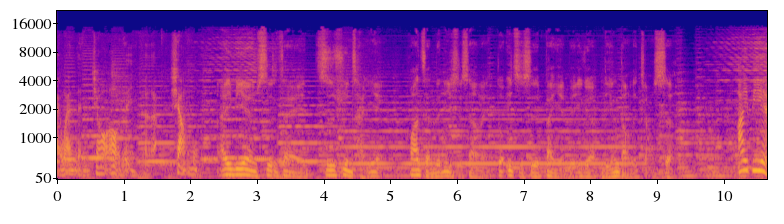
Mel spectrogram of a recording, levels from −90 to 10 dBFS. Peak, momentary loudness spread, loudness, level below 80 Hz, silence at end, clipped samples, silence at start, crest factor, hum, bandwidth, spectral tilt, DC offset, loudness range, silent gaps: 0 dBFS; 10 LU; -16 LUFS; -34 dBFS; 0 s; under 0.1%; 0 s; 16 dB; none; 15.5 kHz; -5 dB/octave; 0.2%; 3 LU; none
